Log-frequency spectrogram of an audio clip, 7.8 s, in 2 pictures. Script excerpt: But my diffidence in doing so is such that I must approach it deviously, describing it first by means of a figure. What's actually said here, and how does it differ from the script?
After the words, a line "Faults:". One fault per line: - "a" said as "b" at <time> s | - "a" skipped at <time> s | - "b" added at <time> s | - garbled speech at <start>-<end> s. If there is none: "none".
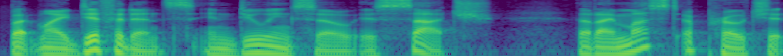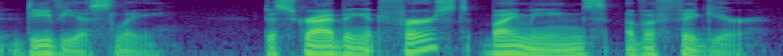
But my diffidence in doing so is such that I must approach it deviously, describing it first by means of a figure.
Faults:
none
